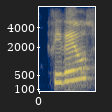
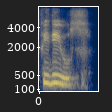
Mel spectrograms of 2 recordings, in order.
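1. Las vocales se dicen como e y o claras. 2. La e y la o suben hacia la i y la u.

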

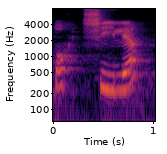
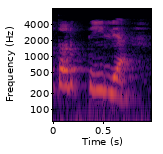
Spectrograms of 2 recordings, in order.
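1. Ela é dita com sotaque brasileiro. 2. Ela é dita com sotaque espanhol. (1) "Normalmente as pessoas falam tortilha, né? Por causa do nosso sotaque brasileiro" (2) "Ela continuou se chamando tortilla"

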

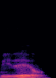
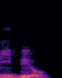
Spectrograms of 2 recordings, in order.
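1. El acento está en la segunda sílaba, de. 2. El acento está en la primera sílaba, vi. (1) "Los peruanos decimos video" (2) "En España dicen video"

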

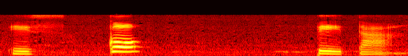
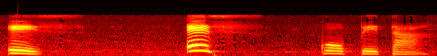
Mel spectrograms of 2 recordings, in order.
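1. Está en la segunda sílaba, co. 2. Está en la primera sílaba, es. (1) "No, tampoco está ahí" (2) "No, ahí no está"

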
